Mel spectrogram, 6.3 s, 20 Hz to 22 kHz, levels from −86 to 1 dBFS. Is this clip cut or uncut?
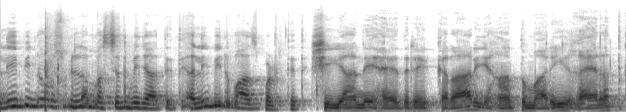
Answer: cut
